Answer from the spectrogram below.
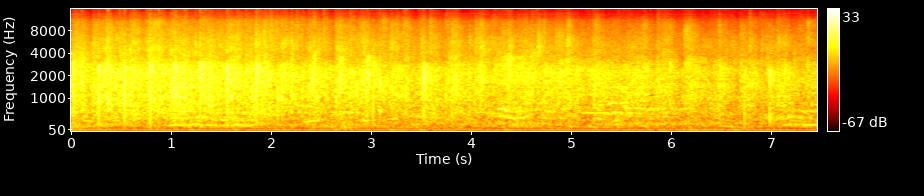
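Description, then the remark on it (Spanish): Sustained applause from an audience, a dense wash of many hands clapping steadily for several seconds with no clear break, with faint voices mixed in beneath it. “Un aplauso, por favor.”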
